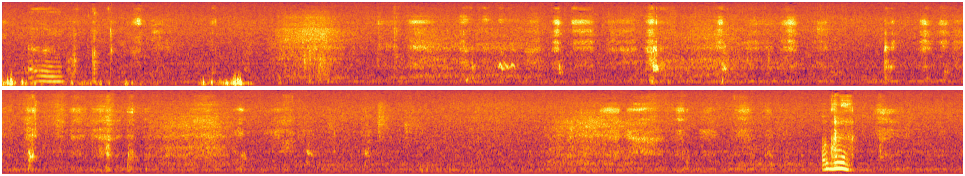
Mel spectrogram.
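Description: A baby coos softly close by.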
